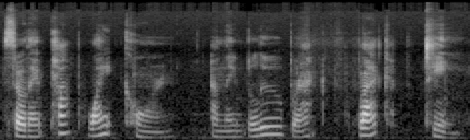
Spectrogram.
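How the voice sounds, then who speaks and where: Woman, storybook read-aloud, slow and expressive, hushed whispers, speaks to children. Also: lowish voice, slightly rough. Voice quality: soft, hushed whispery delivery on refrains. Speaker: storyteller reading a picture book.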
